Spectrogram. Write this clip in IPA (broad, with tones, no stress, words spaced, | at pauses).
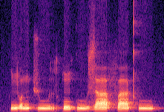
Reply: ɲɔ˨nt͡ʃuː˨rkũ˦kuː˨ za˦˨ faː˦kʰu˦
